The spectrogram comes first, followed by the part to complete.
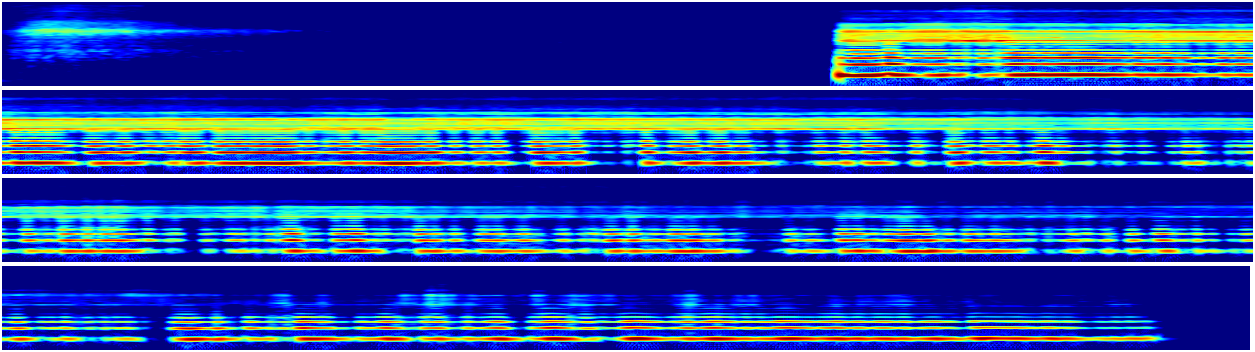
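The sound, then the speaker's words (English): A brief inhaled breath, a pause, then a long steady low hum from people humming together, held for about twenty seconds, rich and droning, with no talking, fading out at the end. “So we're going to hum three times.”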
